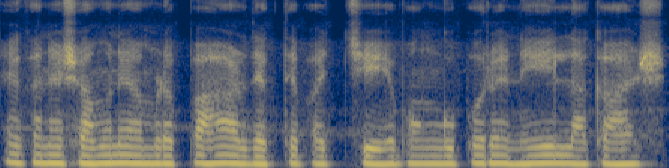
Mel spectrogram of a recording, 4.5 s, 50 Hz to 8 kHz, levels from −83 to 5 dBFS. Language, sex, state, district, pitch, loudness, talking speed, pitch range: Bengali, male, Assam, Hailakandi, 140 Hz, -17 LUFS, 135 wpm, 130-145 Hz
